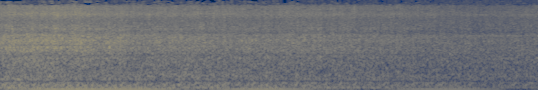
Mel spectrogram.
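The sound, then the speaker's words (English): A motorboat's engine roars loudly, a steady droning hum with a rushing wash of water, swelling slightly and then easing back as it speeds along, fast approaching over slow-moving water. “A boat is fast approaching.”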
